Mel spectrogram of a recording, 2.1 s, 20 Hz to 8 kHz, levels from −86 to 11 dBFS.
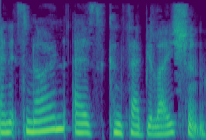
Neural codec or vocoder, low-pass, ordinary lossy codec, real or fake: none; 7.2 kHz; MP3, 32 kbps; real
